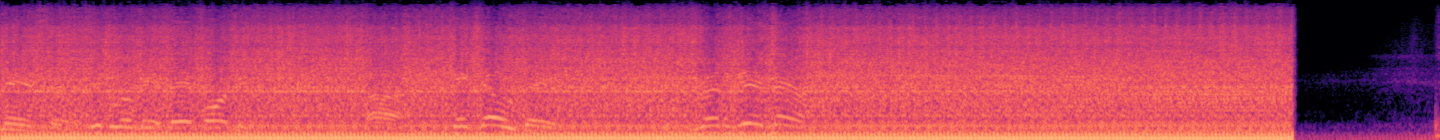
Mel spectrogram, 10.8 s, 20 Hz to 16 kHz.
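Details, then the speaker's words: Mahindra 3525 diesel tractor after cold start at 18–19°F, not fully warmed, four to five minutes in; steady, even deep chug with no stumbles, no longer smoking. Normal idle. "it took at least I don't know four or 5 minutes before it kind of smooth out out there see like it's running a lot better now"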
